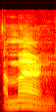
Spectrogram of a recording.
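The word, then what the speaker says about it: אמן: en el antiguo testamento la palabra más importante para hablar de la fidelidad de dios es aman sería como la pronunciar y amos en español y transmite la idea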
